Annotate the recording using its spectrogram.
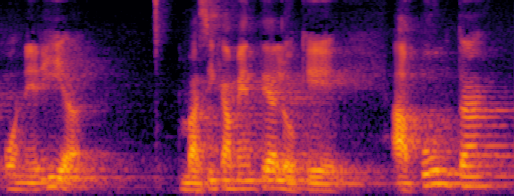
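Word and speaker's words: πονηρία: Y el segundo, la palabra griega de la cual se deriva esto, se pronuncia ponería.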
